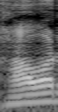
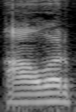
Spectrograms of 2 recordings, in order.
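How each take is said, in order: First: The word begins with an h sound. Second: The word begins directly with a vowel. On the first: The speaker calls it wrong. "इसे हावर नहीं पढ़ते" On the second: The speaker calls it right. "आवर पढ़ते हैं"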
